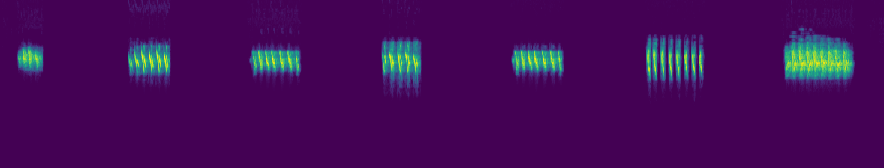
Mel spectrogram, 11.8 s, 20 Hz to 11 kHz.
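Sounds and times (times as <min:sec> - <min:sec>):
greenfinch song with short bell-like trills: 0:00.1 - 0:00.6, 0:01.7 - 0:02.4, 0:03.3 - 0:04.1, 0:05.1 - 0:05.7, 0:06.8 - 0:07.6, 0:08.6 - 0:09.4, 0:10.5 - 0:11.4.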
